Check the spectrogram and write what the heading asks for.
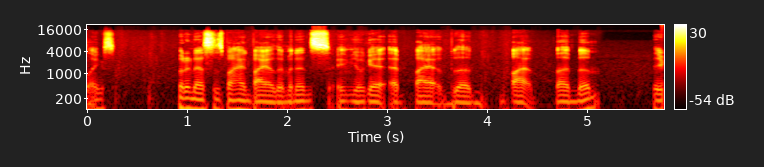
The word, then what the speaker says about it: bioluminescence: Bioluminescence, 6 syllables, not 5.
